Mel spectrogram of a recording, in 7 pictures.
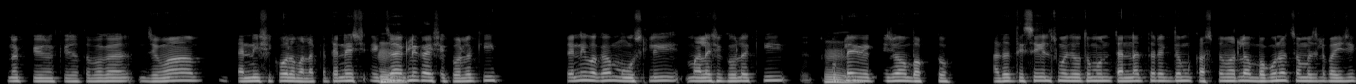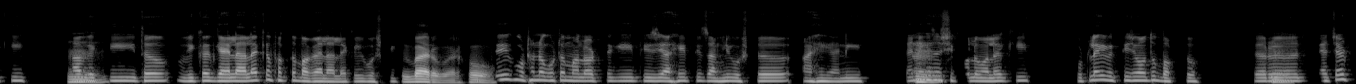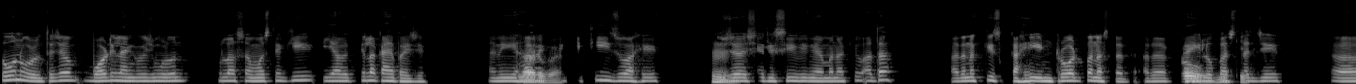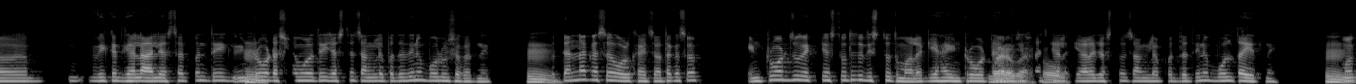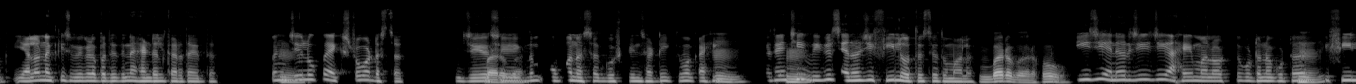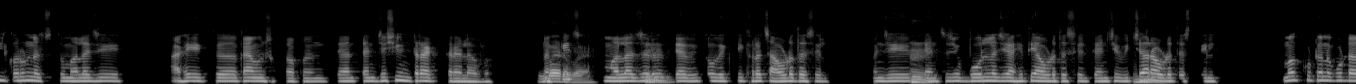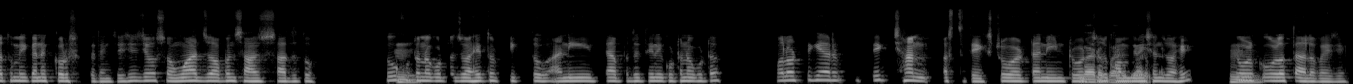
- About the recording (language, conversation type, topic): Marathi, podcast, समान आवडी असलेले लोक कुठे आणि कसे शोधायचे?
- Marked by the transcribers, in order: other background noise; in English: "एक्झॅक्टली"; tapping; in English: "इंट्रोव्हर्ट"; in English: "इंट्रोव्हर्ट"; in English: "इंट्रोव्हर्ट"; in English: "इंट्रोव्हर्ट"; in English: "एक्स्ट्रव्हर्ट"; in English: "ओपन"; in English: "इंटरॅक्ट"; in English: "कनेक्ट"; in English: "एक्स्ट्रोव्हर्ट"; in English: "इंट्रोव्हर्टचं"; in English: "कॉम्बिनेशन"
